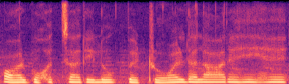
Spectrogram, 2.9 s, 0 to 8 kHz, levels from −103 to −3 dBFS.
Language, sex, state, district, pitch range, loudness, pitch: Hindi, female, Uttar Pradesh, Lucknow, 220-230 Hz, -16 LUFS, 225 Hz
